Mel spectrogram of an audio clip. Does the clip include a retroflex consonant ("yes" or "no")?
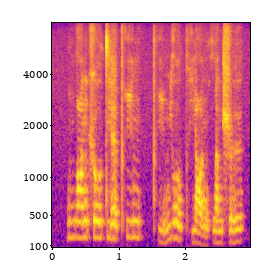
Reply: yes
